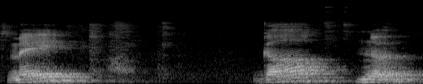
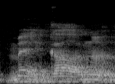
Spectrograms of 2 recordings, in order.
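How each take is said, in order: First: "Mais, ga, ne" stretched, long gaps between syllables; split into syllables. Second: Said in the usual way. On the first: Shown as a demonstration. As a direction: sound out "Mais, ga, ne" piece by piece. (« Mais, ga, ne » syllabe par syllabe, lentement) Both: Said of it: "je découpe le mot".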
